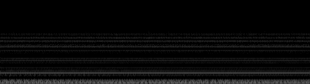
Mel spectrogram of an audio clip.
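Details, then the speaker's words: Jazzmaster-style guitar on the bridge pickup only: a constant, sharp, buzzy 60-cycle mains hum. "That is a sharp sounding 60 cycle hum that is buzzy as funk right now."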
